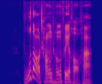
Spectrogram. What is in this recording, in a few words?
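"bu4 dao4 Chang2 cheng2 fei1 hao3 han4", Chinese; 汉语口语新时代-初级下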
